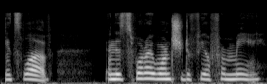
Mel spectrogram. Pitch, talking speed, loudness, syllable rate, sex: 235 Hz, 270 wpm, -16 LUFS, 5.8 syllables/s, female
